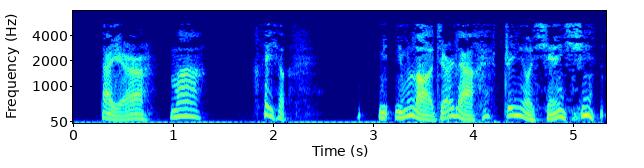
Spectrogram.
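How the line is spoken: Laughing. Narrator (Chinese): 老婆哈哈笑着说

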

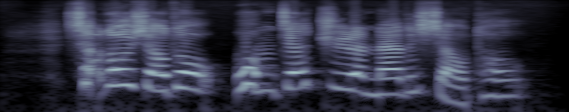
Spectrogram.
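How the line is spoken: Nervous shout. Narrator (Chinese): 小宝紧张的大喊

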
